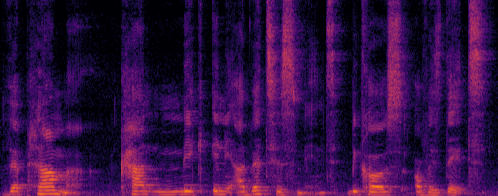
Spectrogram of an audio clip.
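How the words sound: It is said in a British accent. "So in British you want to say"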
